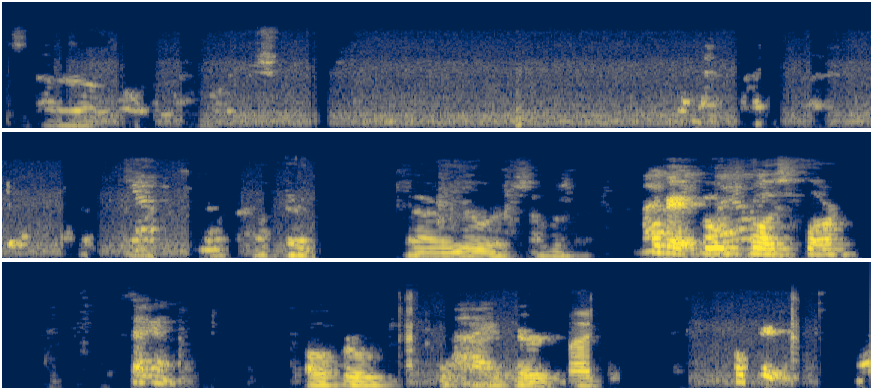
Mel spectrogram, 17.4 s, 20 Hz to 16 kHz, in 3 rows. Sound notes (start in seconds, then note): 2.0 murmuring; 2.0 static crackles; 4.5 board members murmuring indistinctly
